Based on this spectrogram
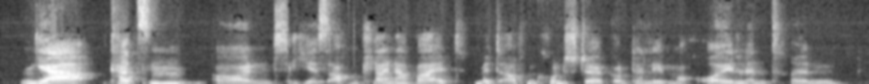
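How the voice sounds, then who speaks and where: A somewhat breathy, fairly high female voice, very slow, with hardly any pauses and very wide pitch swings. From Hesse, Germany (Wiesbaden/Taunusstein area). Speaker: DJ. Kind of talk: casual interview. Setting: home office.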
